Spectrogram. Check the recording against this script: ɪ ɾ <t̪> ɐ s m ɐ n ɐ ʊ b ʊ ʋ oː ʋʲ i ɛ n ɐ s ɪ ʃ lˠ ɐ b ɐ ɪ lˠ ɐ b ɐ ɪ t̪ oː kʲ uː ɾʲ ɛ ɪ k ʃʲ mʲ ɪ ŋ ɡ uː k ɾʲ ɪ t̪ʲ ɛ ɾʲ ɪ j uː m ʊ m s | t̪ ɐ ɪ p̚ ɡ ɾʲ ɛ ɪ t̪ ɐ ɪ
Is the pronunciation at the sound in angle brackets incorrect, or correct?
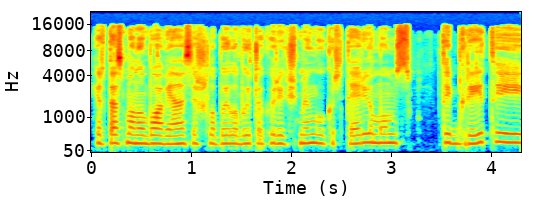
correct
